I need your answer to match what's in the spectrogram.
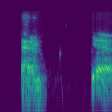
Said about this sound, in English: Just technical problems trying to unmute my microphone because I'm still coughing a bit from having COVID, so my fat fingers weren't hitting the right button.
